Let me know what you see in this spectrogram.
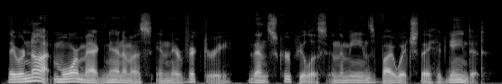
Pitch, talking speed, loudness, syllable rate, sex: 100 Hz, 225 wpm, -22 LUFS, 6.0 syllables/s, male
